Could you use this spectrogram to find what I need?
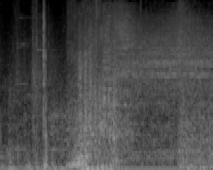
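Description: A shimmering energy whoosh swells up briefly.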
